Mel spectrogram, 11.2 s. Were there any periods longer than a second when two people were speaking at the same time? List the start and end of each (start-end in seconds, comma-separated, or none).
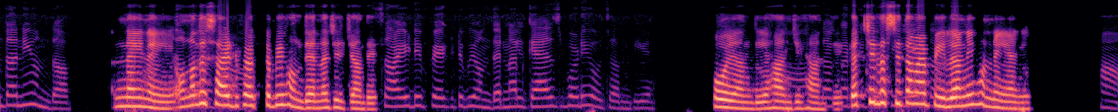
7.8-9.6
